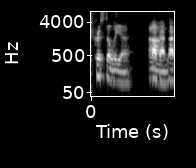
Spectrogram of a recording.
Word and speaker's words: Chris D'Elia: It's Chris D'Elia. okay, Um. that's how you pronounce it.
